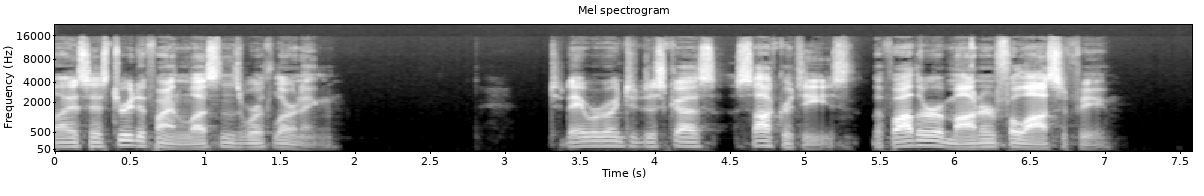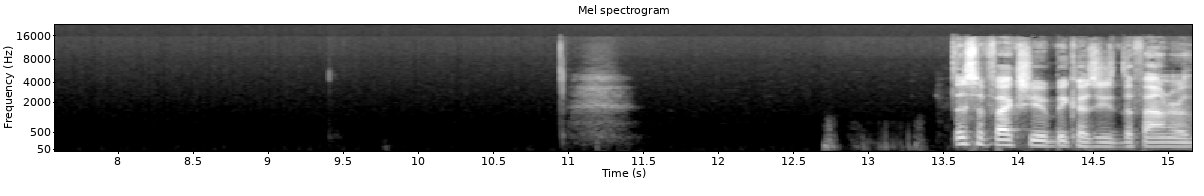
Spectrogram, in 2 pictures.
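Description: A young man speaks calmly and closely into a microphone, with pauses.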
